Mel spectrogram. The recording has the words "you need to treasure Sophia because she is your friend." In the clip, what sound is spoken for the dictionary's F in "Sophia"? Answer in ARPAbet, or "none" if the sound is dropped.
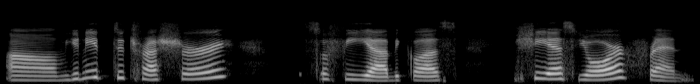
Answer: F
